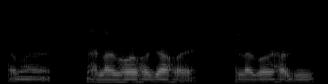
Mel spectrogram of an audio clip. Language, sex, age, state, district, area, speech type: Assamese, male, 30-45, Assam, Biswanath, rural, spontaneous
